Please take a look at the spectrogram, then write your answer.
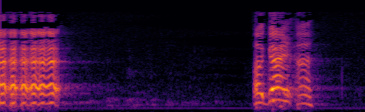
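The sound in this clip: Sheep bleating: two wavering, quavering bleats separated by about two seconds of near silence, the second slightly shorter than the first.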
